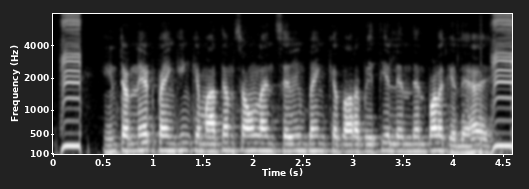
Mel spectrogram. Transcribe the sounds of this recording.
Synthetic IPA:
iɳʈəɾneʈbɛ̃ŋkĩŋɡkemad̪ʱjəmsɔ̃nlajnsebʱiŋɡbɛ̃ŋkːed̪waɾabit̪ielend̪enbəɽ̤ɡeleɦɛj

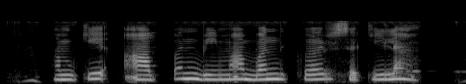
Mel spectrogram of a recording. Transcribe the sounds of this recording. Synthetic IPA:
ɦəmkeaːpənbiːmabə̃nd̪kəɾsəkiːlãː

